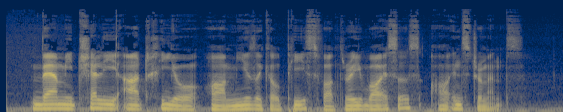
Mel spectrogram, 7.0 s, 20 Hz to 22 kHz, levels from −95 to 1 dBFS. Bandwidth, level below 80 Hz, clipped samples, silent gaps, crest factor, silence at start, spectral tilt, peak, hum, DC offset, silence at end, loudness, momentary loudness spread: 15 kHz; -44 dBFS; under 0.1%; none; 22 dB; 0.1 s; -5.5 dB/octave; -4 dBFS; none; under 0.1%; 0 s; -26 LUFS; 11 LU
